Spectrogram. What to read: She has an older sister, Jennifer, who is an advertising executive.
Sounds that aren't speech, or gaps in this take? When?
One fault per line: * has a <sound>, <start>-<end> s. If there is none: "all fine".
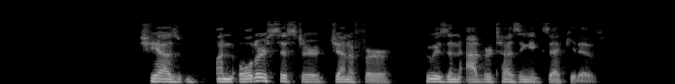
all fine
